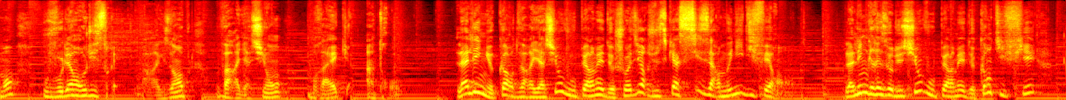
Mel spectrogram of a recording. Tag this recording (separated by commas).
Music, Speech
